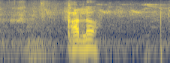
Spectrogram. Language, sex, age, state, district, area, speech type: Dogri, male, 18-30, Jammu and Kashmir, Kathua, rural, read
